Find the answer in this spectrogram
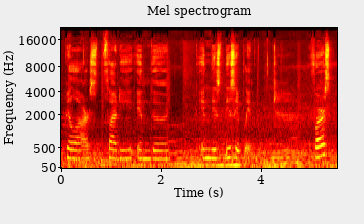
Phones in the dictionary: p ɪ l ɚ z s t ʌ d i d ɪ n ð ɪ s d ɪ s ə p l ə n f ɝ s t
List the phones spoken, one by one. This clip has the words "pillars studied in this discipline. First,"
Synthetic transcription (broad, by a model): p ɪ l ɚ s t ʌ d i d ɪ n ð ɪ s d ɪ s ə p l ə n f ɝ s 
